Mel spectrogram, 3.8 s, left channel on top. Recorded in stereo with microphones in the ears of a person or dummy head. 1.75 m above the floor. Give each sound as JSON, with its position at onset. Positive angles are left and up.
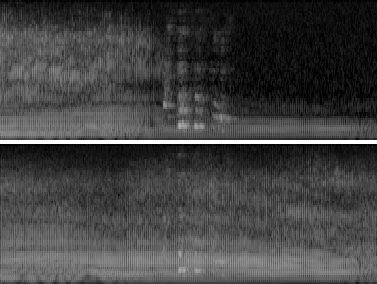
{"t": 1.6, "sound": "laughter", "side_deg": -85, "distance_m": 9.0}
